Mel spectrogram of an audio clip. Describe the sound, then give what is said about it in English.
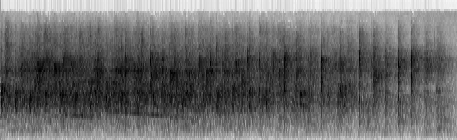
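A live studio audience applauds on cue when an applause sign lights up, a dense wash of clapping that holds for several seconds, then thins out toward the end as individual claps become distinct and fade away. “So when it uh, lights up, you applaud, and when it goes off, you stop applauding.”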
